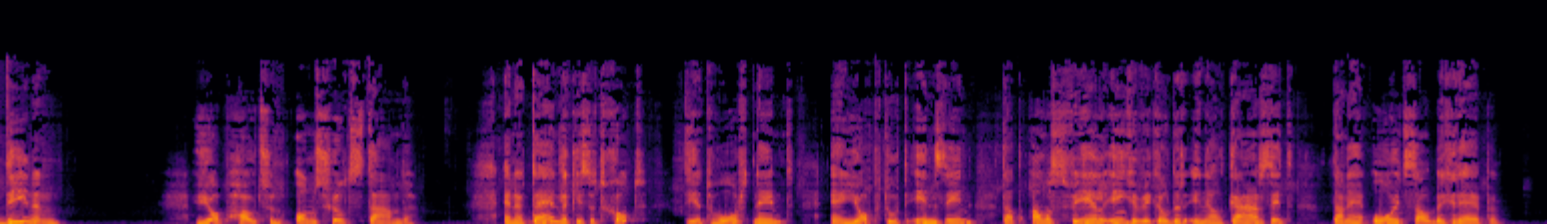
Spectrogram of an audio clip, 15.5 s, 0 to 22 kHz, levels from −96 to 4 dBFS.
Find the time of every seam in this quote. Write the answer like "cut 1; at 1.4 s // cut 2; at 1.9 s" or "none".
none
